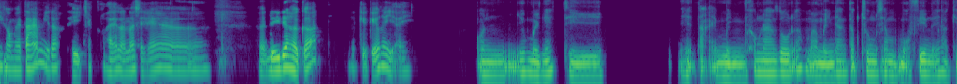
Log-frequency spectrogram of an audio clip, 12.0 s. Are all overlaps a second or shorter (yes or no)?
yes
